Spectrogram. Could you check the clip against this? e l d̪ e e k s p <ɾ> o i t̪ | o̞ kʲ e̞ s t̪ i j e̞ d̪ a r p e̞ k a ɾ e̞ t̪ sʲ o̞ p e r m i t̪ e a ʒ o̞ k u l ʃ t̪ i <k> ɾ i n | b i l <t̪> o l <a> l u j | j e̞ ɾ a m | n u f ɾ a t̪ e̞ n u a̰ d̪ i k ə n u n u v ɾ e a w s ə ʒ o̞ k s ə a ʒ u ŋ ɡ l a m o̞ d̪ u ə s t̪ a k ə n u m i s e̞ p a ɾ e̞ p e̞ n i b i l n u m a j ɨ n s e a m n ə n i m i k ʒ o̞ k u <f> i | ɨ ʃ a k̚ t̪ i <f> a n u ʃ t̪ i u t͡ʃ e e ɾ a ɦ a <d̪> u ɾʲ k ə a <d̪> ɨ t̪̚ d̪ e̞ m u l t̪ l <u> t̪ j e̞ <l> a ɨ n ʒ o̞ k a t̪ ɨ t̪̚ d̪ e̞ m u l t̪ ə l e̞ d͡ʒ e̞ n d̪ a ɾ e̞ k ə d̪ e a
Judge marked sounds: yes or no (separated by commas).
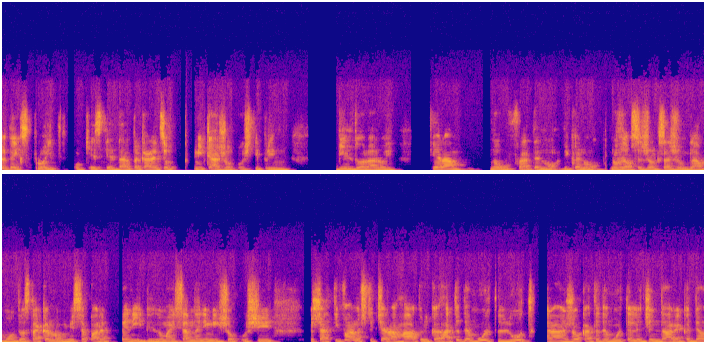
no, no, no, yes, no, no, no, no, yes, no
